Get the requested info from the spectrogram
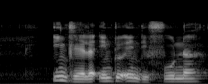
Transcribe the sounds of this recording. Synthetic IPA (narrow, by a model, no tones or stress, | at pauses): ind͡ɮʱɛlaʔintʼɔendʱifuːna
